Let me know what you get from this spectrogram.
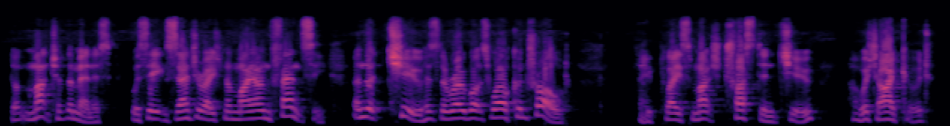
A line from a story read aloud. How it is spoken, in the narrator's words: Tina said indignantly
